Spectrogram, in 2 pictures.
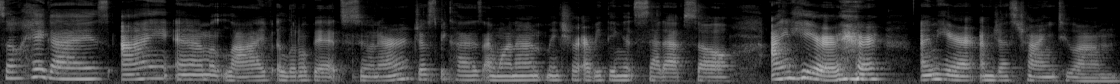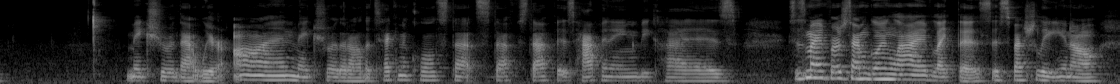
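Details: Adult woman who stutters, with usually silent blocks, speaking during a live session with her speech-language pathologist, whose therapy she says has gradually helped her speech; stuttering.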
